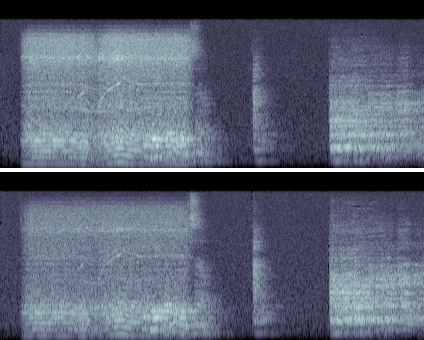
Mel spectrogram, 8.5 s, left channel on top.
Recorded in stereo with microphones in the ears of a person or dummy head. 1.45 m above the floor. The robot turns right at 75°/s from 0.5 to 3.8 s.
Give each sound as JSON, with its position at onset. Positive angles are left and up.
{"t": 2.8, "sound": "a man speaking", "azimuth_deg": 135, "distance_m": 5.0}
{"t": 5.0, "sound": "a squeak", "side_deg": 0, "distance_m": 4.0}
